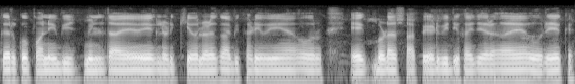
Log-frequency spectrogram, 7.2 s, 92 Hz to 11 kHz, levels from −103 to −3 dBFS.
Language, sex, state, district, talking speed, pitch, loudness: Hindi, male, Rajasthan, Bikaner, 225 wpm, 100 Hz, -16 LUFS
